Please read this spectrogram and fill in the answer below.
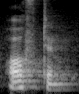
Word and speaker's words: often: pronouncing this word as often it's not often even though the spelling is often the letter t is silent in this particular word so the correct pronunciation of this word is often often we often go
